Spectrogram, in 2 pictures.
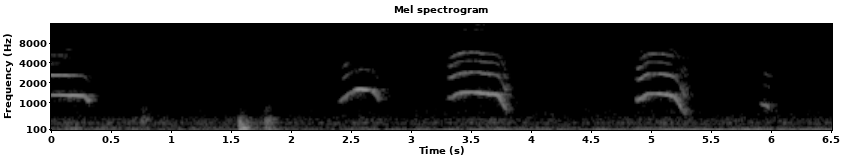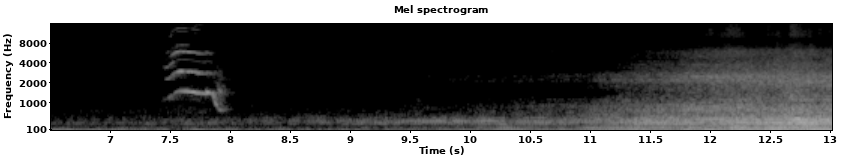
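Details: Two-week-old baby kittens at milk time: a string of high, arched meows, rising then falling, repeated irregularly about every second, fading out as a broad rushing hiss swells near the end.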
